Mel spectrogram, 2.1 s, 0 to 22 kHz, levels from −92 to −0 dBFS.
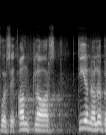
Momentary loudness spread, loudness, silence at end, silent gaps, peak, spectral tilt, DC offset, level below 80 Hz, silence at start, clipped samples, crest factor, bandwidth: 9 LU; -18 LUFS; 0 s; none; -2 dBFS; -5.5 dB/octave; under 0.1%; -66 dBFS; 0 s; under 0.1%; 16 dB; 7.8 kHz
